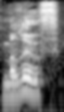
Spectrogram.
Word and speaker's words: Malouf: Today we're going to be interviewing Amy and Jake Malouf. Is that how you guys pronounce it?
